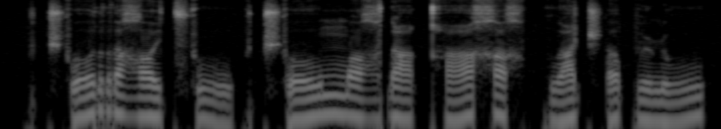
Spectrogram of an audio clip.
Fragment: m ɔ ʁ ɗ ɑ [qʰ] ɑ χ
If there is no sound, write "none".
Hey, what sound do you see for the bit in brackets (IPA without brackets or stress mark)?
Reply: qʰ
